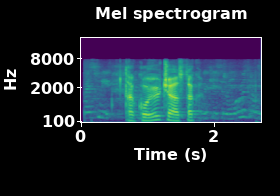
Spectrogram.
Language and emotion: Russian, neutral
